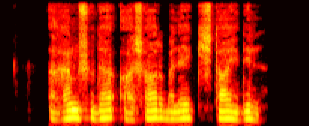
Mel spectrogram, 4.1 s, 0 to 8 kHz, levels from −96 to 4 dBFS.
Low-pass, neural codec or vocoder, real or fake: 7.2 kHz; none; real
